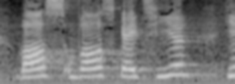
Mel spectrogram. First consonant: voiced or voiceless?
voiced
